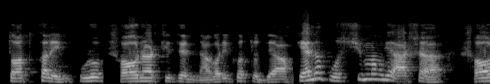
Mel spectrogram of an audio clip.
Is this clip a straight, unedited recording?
no; 2 cuts; at 1.0 s, 2.9 s

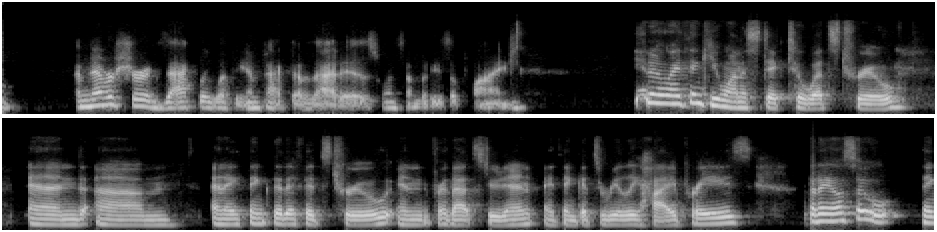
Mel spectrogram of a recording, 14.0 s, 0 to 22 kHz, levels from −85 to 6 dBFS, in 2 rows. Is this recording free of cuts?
yes; 0 cuts

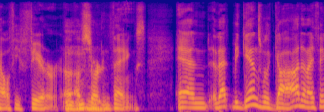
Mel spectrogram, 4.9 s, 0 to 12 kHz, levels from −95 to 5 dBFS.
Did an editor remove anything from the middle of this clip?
no; 0 cuts

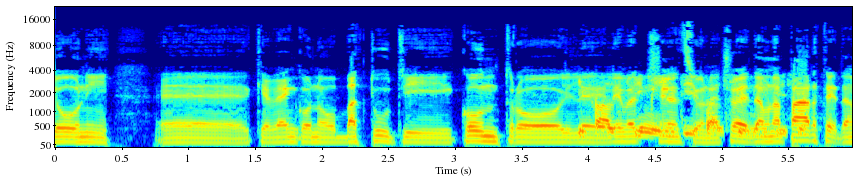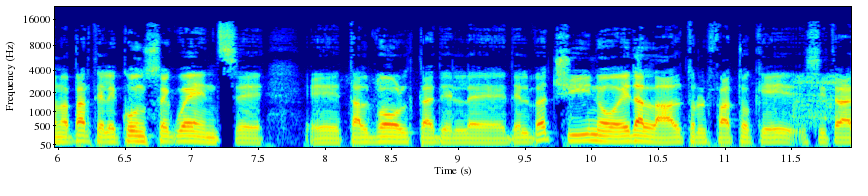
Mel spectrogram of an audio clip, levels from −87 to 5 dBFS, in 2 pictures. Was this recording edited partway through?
no; 0 cuts

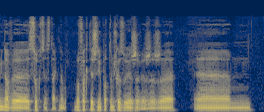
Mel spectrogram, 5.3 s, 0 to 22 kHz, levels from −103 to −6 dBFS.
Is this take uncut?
no; 3 cuts; at 1.3 s, 2.3 s, 2.9 s

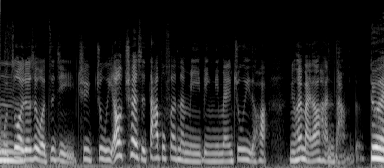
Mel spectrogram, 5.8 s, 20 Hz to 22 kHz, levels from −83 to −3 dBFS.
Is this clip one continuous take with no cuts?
yes; 0 cuts

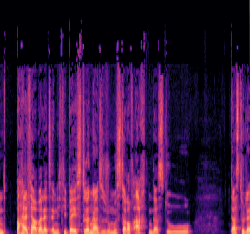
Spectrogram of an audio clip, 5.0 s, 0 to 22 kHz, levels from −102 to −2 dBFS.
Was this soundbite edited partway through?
no; 0 cuts

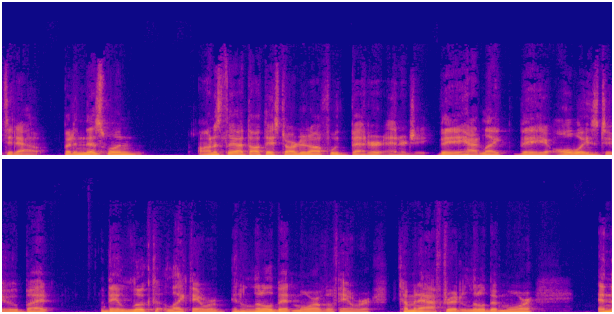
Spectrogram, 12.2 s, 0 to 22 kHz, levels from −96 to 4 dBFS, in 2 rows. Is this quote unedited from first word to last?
no; 2 cuts; at 4.8 s, 9.4 s

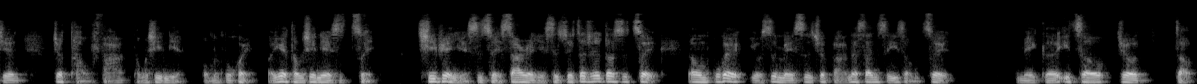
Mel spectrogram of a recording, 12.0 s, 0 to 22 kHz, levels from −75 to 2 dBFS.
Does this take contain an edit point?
yes; 2 cuts; at 1.3 s, 2.6 s

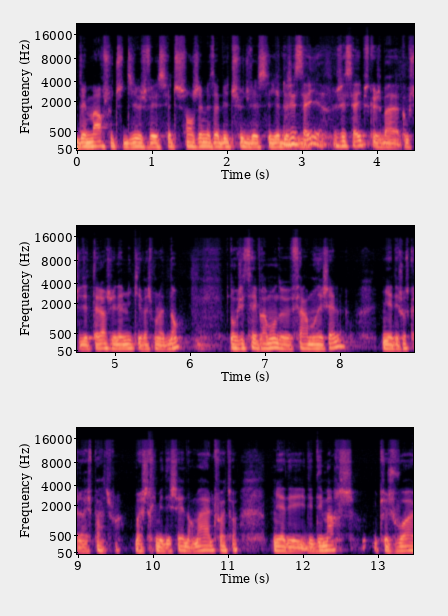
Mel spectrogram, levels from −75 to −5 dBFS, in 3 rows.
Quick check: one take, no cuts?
yes; 0 cuts

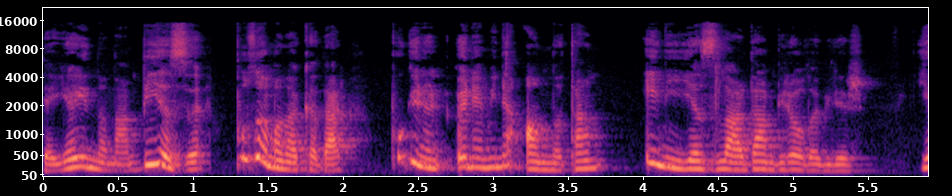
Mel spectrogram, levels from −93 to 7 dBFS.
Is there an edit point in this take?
no; 0 cuts

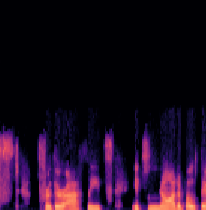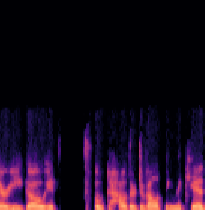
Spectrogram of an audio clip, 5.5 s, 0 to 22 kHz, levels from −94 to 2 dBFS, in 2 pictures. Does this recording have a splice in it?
no; 0 cuts

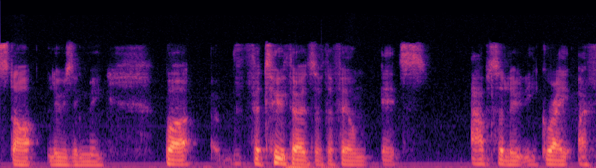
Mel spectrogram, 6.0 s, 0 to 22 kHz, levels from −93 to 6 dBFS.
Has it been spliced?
no; 0 cuts

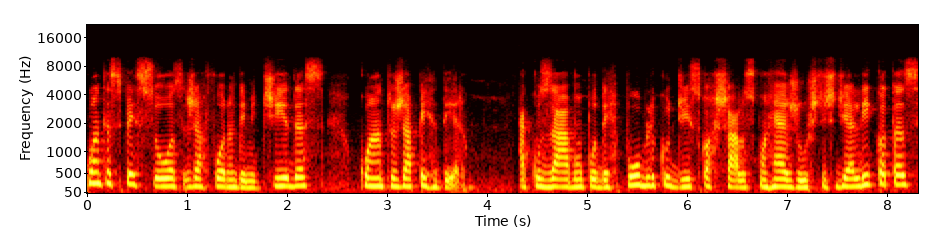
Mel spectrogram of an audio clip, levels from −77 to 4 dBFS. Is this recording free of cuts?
yes; 0 cuts

